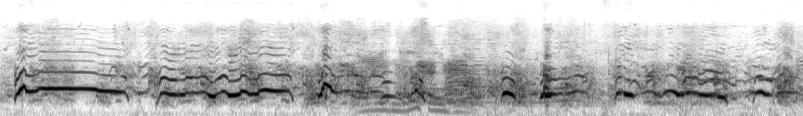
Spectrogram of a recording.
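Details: Female Alaskan Malamutes Sojou and Dotty with a larger sled dog team before a run pulling a cart; sustained high whines with wavering pitch, mixed with short yips and a brief low growl, many dogs calling together.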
